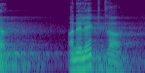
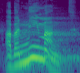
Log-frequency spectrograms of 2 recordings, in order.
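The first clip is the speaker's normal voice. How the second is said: loud, raised-pitch protest; impassioned outburst; 4 semitones higher, 9 dB louder than usual. A narrator's reading. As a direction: burst out in fervent defence. Young maid's impassioned defence of Elektra. (leidenschaftlich und laut ausgerufen)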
